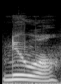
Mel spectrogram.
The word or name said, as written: newel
